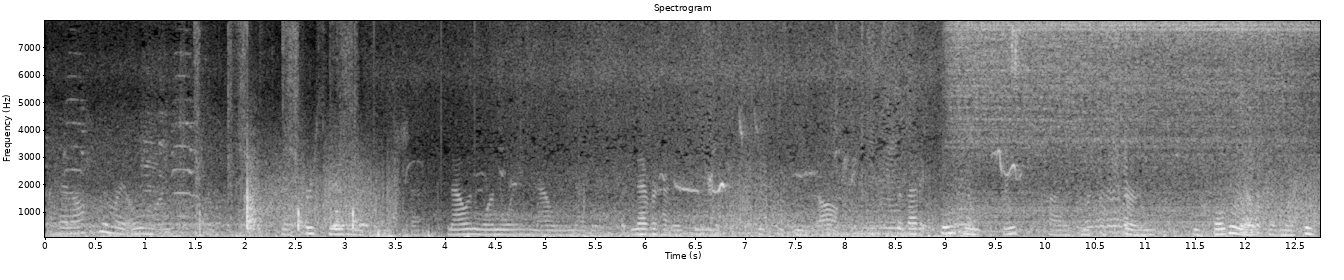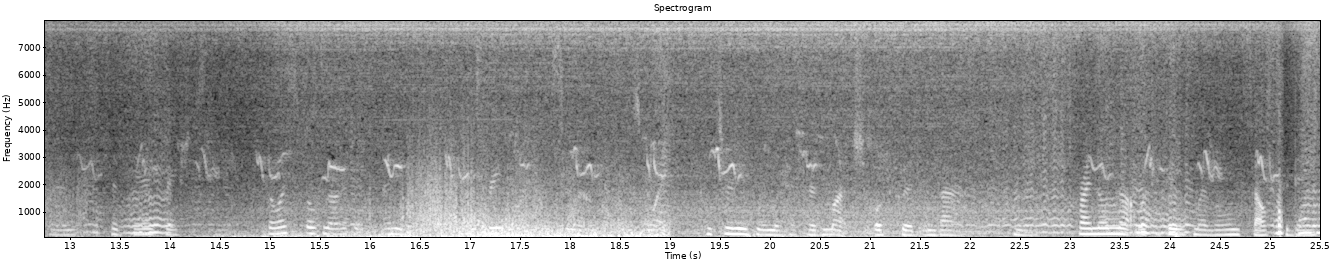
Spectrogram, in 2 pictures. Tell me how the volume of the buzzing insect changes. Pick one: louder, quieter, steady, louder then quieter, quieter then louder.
louder.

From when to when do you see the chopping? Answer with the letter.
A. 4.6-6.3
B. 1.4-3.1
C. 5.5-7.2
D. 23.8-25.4
B.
